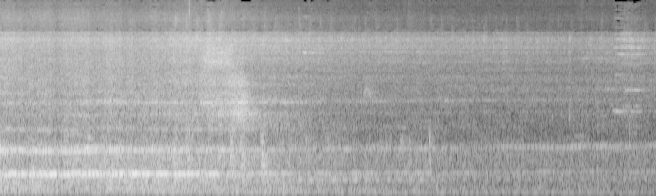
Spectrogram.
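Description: Electric multiple unit (EMU) local train's coaches rolling past on the rails: a loud rumble with a steady hum, fading away after about two and a half seconds as the last coach goes by.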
